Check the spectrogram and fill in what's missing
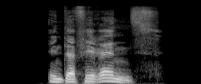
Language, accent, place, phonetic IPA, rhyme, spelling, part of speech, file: German, Germany, Berlin, [ɪntɐfeˈʁɛnt͡s], -ɛnt͡s, Interferenz, noun, De-Interferenz.ogg
- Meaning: interference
